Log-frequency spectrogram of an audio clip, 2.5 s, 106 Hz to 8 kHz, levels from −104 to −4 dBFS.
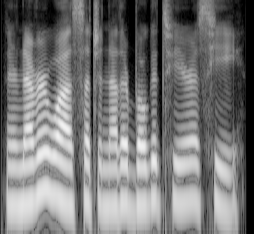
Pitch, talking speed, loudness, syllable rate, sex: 190 Hz, 190 wpm, -17 LUFS, 6.0 syllables/s, female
